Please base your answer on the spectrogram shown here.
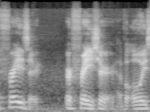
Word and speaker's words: Fraser: mad at me because apparently i pronounced frasier wrong apparently it's fraser not sure not sure but i ca so now i'm being ripped on it's like it's fraser minton not frasier minton fraser i've always said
